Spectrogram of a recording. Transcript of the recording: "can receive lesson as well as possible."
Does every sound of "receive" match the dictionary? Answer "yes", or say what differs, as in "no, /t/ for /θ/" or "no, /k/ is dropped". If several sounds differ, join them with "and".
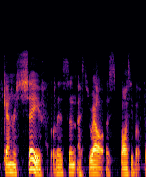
no, /ʃ/ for /s/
